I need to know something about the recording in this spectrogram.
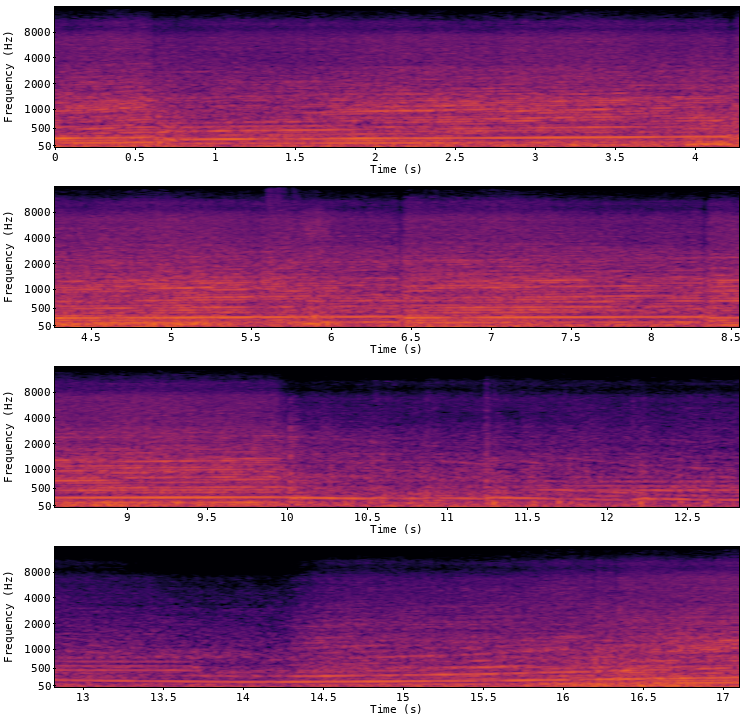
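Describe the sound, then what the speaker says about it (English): A race car engine in the iRacing simulator drones at high revs, its steady note climbing and falling as it accelerates and eases off. The sound is loud and continuous, with a brief dip partway through. "God, that engine's so gutless compared to the Porsche"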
